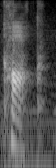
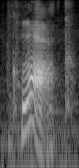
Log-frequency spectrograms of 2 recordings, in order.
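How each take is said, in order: First: The word is said without its L sound. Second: The word is said with its L sound. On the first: The speaker calls it wrong. "the L sound completely missing" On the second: The speaker calls it right. "He actually meant clock"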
